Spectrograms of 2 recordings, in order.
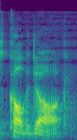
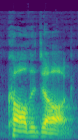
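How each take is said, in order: First: Said in the usual way. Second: Louder command passed along; relayed order. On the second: Retold or imitated. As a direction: pass the order firmly down the chain.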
